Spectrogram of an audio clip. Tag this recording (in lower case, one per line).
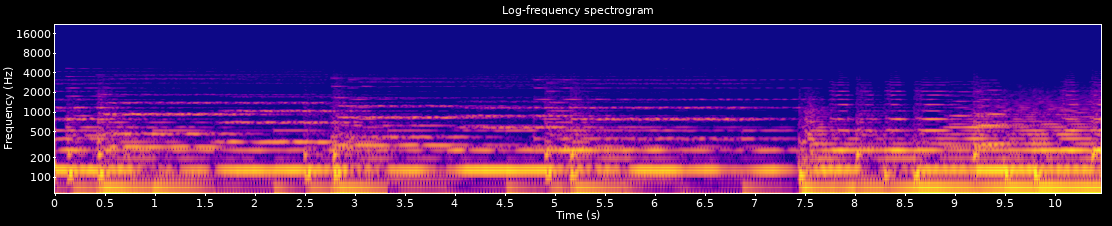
music
theme music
